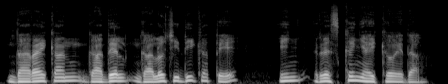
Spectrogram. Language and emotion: Santali, fearful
